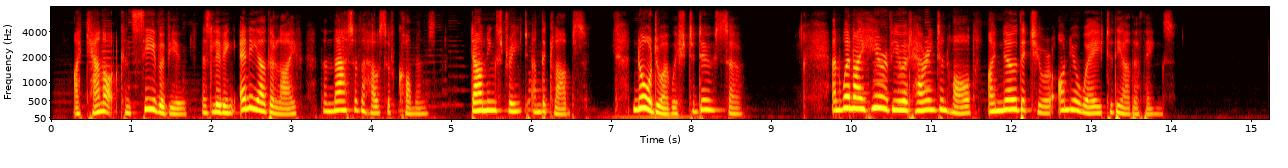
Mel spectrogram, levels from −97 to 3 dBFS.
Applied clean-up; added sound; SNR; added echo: neural separator model SepFormer DNS4.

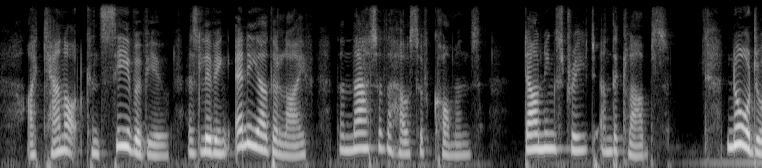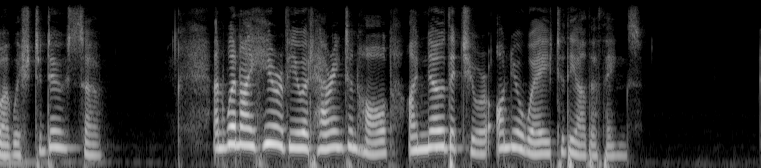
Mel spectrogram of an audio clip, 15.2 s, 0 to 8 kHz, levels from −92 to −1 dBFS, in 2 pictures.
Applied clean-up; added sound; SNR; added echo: none; none; none; none.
